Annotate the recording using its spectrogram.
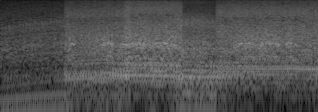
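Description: Car tyres screech on the road.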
